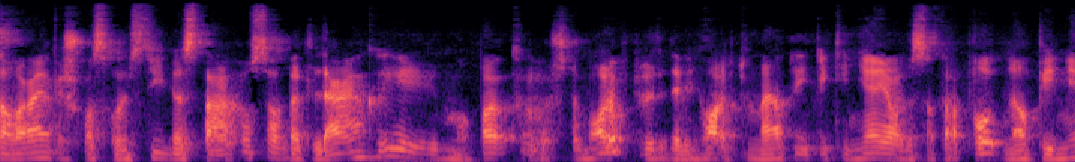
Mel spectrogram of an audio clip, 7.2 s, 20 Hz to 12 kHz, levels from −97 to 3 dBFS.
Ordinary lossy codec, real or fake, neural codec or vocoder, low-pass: MP3, 64 kbps; fake; codec, 24 kHz, 1 kbps, SNAC; 10.8 kHz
